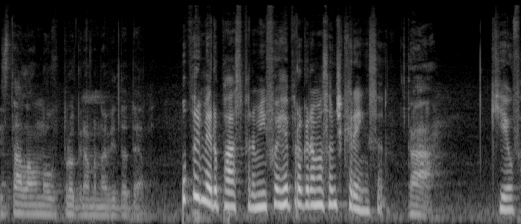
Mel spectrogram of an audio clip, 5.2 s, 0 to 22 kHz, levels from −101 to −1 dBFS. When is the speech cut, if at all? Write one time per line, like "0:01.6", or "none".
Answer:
0:01.8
